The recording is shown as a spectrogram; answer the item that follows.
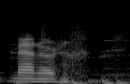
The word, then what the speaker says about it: manor: Pronounced just like the things you were apparently raised without. Manners, manor. You understand.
